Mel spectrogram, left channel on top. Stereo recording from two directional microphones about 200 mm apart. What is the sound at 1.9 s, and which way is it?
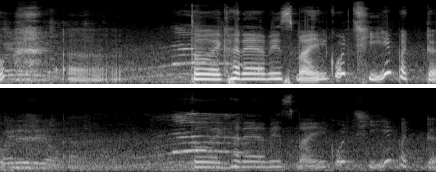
A woman's voice, 50° left (ahead or behind).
